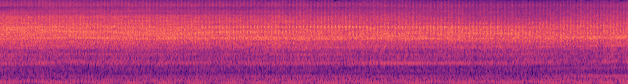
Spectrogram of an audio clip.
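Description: Hand-held diamond concrete saw cutting into a concrete foundation wall, its motor running steadily under load with a continuous whine over a pulsing low rumble.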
